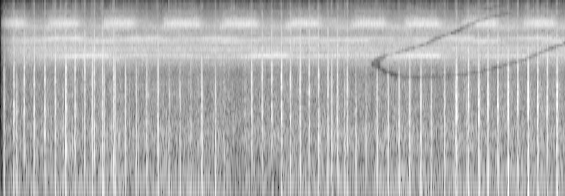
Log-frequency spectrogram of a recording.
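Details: Tettigoniopsis ashizuriensis katydid singing in the ultrasonic range, at the same pitch as the Japanese house bat. It is heard as a steady train of rapid, dry ticks over a constant high hiss with banded high tones.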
